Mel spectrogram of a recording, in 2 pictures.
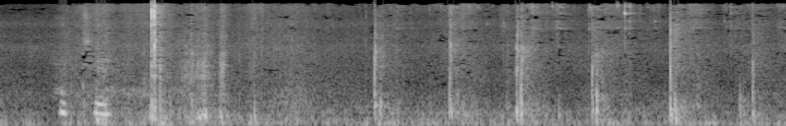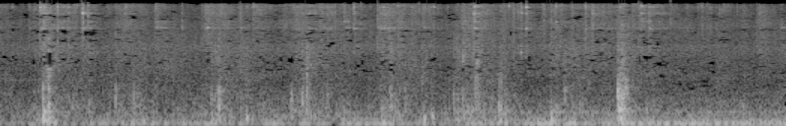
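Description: Footsteps tread on stone steps at a steady pace.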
